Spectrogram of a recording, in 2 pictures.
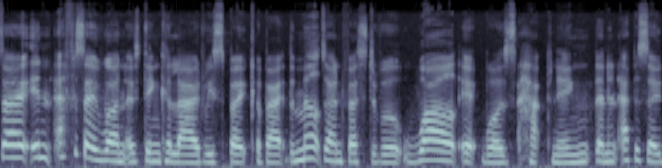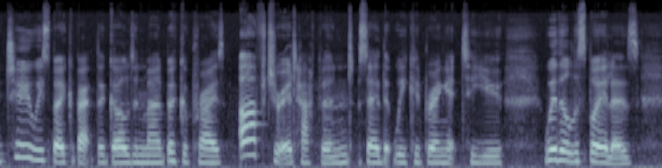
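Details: Adult woman speaking; normal speech.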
